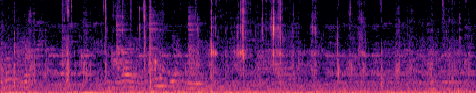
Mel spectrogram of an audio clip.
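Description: Close, crunchy bites and chewing on crispy Thai fried spring rolls repeat steadily over a low, noisy background, with one sharper crack partway through.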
